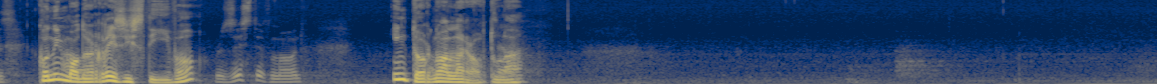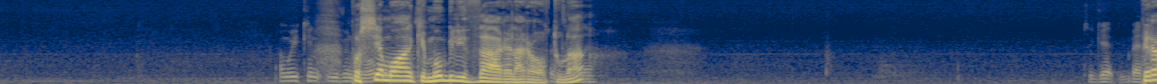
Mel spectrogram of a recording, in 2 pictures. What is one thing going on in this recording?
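A man speaks calmly and close to a microphone, in short bursts with long pauses.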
